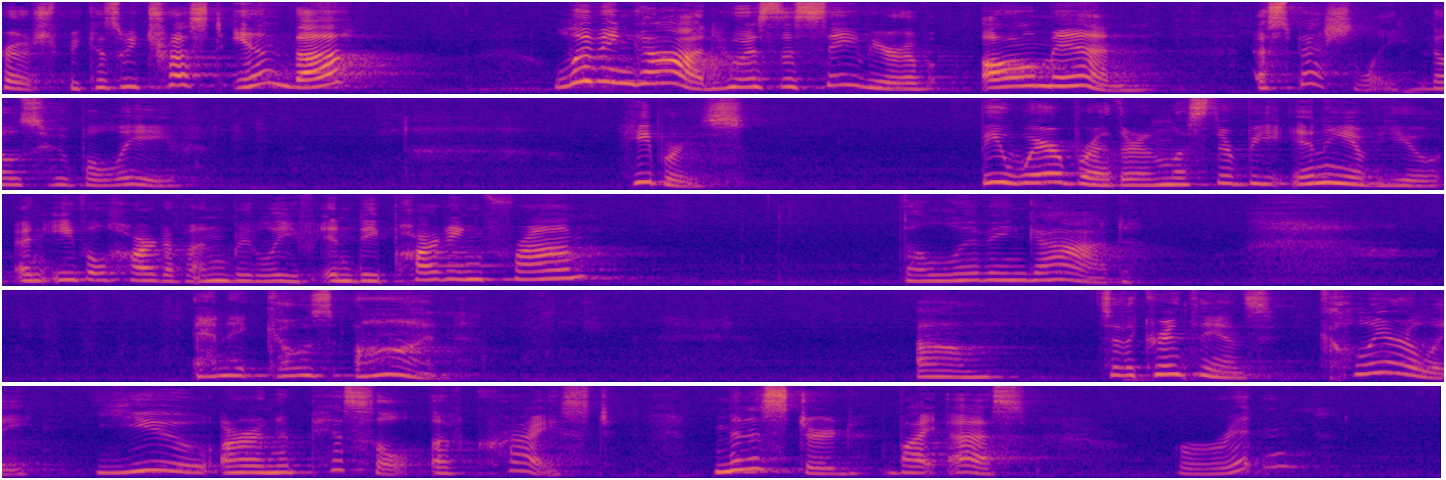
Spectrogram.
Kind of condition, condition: setting, large echoing room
